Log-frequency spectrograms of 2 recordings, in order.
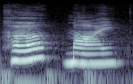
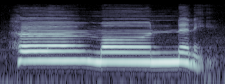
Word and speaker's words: Hermione: Hermione, she said slowly and clearly. Hermione. Close enough, she said, catching Harry's eye and grinning.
